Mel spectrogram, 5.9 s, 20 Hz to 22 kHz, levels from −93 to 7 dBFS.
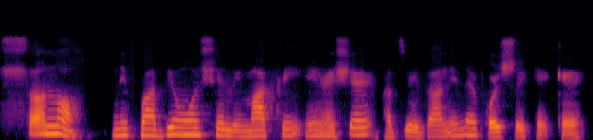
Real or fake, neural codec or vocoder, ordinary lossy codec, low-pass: fake; codec, 16 kHz, 1 kbps, X-Codec, WavLM features, trained on Multilingual LibriSpeech; none; 7.2 kHz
